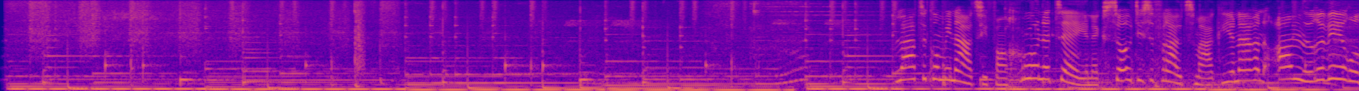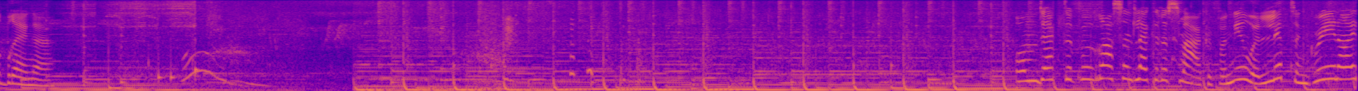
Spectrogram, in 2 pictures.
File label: female dutch exotic hike tv commercial; lipton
